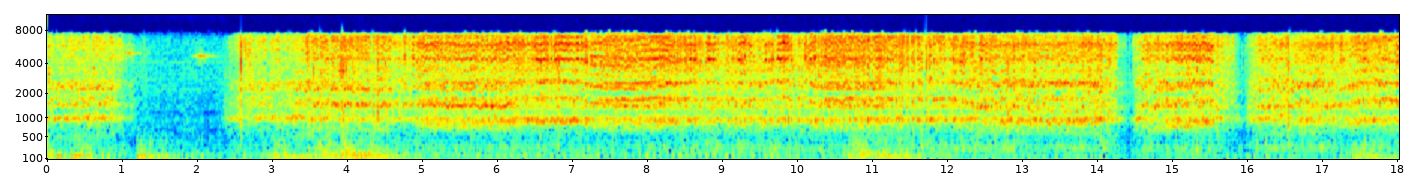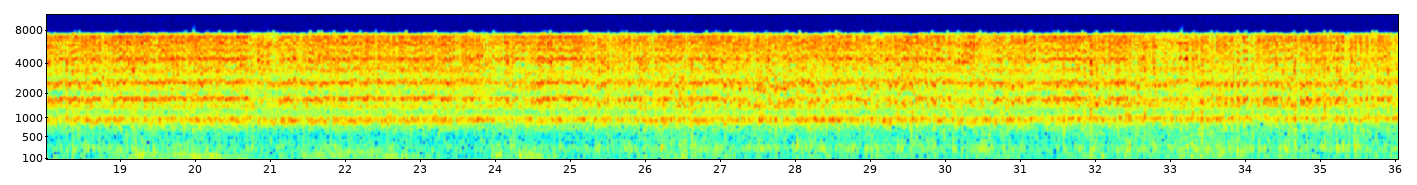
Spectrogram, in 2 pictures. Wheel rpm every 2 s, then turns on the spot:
60, 90, 200, 220, 220, 220, 200, 130, 180, 230, 230, 240, 230, 220, 230, 220, 230, 220.
none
